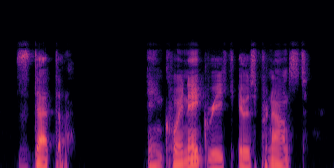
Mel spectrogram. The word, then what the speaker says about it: zeta: Now, the classical Greek pronunciation of the letter zeta was an SD sound, so zd or st, which basically sounds like a ZD sound when you combine the letters together.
